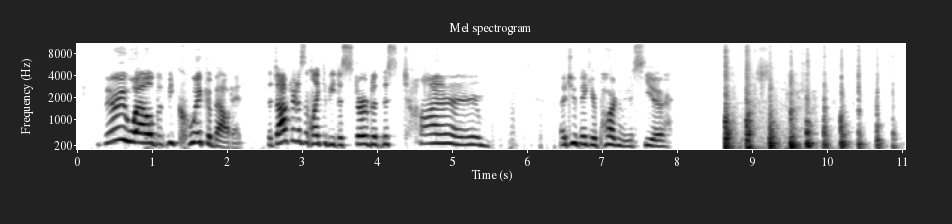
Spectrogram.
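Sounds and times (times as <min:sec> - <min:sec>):
speech: 0:00.4 - 0:08.0
heavy footsteps stomping up wooden stairs: 0:08.6 - 0:11.0.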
